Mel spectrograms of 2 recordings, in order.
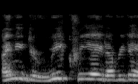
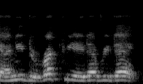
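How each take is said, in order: First: Recreate said ree-create, long ee then create. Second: Recreate said REC-ree-ate, short e like recreation; rec-reate. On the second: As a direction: recreate with short e, stress on first syllable. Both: Shown as a demonstration. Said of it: "the word recreate or recreate".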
